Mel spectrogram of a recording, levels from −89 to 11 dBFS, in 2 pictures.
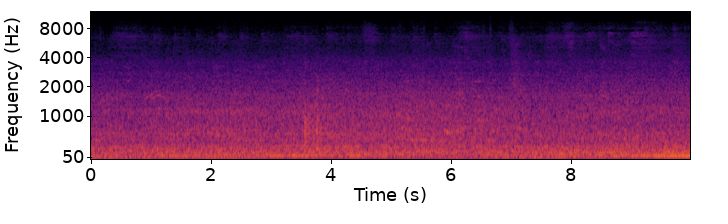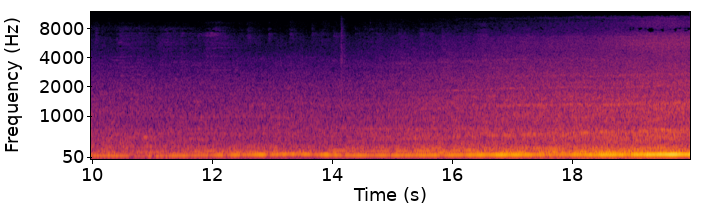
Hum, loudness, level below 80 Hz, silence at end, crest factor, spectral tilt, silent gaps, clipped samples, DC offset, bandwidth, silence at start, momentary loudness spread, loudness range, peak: none; -17 LUFS; -38 dBFS; 0 s; 18 dB; -8 dB/octave; none; under 0.1%; under 0.1%; 7.2 kHz; 0 s; 19 LU; 16 LU; 0 dBFS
